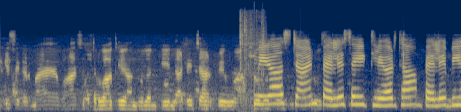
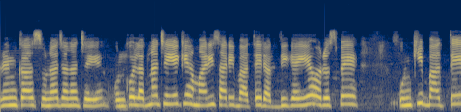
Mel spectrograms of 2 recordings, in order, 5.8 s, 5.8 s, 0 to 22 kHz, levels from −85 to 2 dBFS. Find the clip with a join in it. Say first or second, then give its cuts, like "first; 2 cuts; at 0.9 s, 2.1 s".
first; 1 cut; at 3.2 s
